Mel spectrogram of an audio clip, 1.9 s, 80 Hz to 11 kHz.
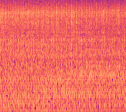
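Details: Hyundai ix35 CRDi 136 hp diesel, hot idle, recorder on the wheel: fast even metallic tapping over the clatter; owner asks hydraulic lifters or chain tensioner; tensioner replaced 1.5 years ago, dealer disassembled twice, found nothing; knock source unconfirmed.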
